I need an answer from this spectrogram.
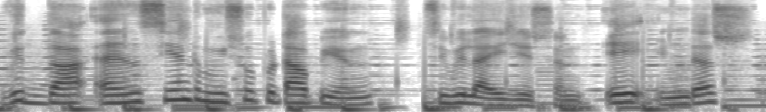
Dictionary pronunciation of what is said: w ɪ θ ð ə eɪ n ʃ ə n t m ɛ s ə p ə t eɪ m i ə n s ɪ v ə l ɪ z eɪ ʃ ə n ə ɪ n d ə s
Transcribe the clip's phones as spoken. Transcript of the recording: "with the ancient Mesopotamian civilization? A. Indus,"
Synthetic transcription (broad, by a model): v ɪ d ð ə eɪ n s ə n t m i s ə p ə t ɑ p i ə n s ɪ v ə l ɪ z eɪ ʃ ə n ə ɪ n d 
